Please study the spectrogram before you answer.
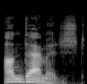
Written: undamaged

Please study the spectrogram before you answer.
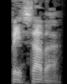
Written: pesada

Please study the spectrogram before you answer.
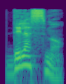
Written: délassement

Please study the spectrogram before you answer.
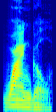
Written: wangle

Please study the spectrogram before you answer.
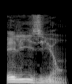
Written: élision

